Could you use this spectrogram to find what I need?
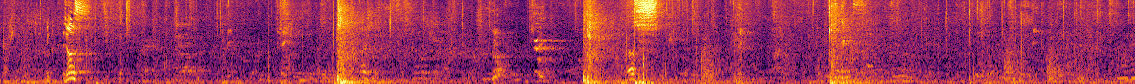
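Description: Bodies thud onto a padded mat as people are thrown.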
